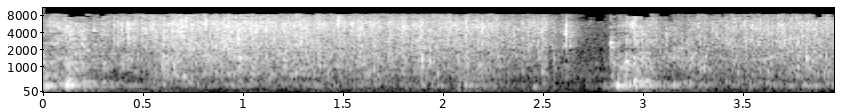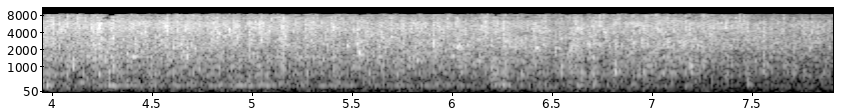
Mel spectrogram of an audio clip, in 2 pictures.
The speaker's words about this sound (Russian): Когда мы смываем воду в туалете, вряд ли кому-нибудь придет в голову подумать о том, что происходит с этой водой, которая легко избавляет нас от нечистот.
